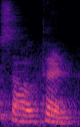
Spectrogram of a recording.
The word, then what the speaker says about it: southern: It's not southern, it's southern.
